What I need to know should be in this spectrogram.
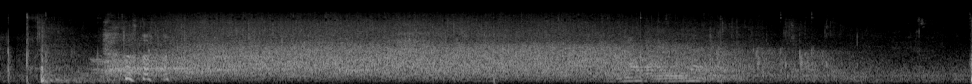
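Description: A crowd applauds loudly in a large echoing hall.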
